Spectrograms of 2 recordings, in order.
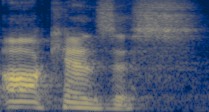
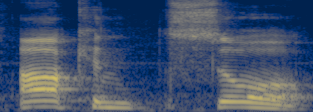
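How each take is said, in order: First: The word ends with a 'sass' sound. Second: The word ends with a 'saw' sound. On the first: The speaker calls it wrong. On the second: The speaker calls it right. "Arkansas should have a W at the end"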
